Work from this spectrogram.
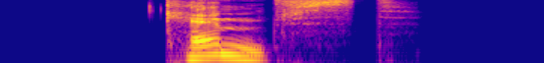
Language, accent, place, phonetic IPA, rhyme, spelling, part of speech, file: German, Germany, Berlin, [kɛmp͡fst], -ɛmp͡fst, kämpfst, verb, De-kämpfst.ogg
- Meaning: second-person singular present of kämpfen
